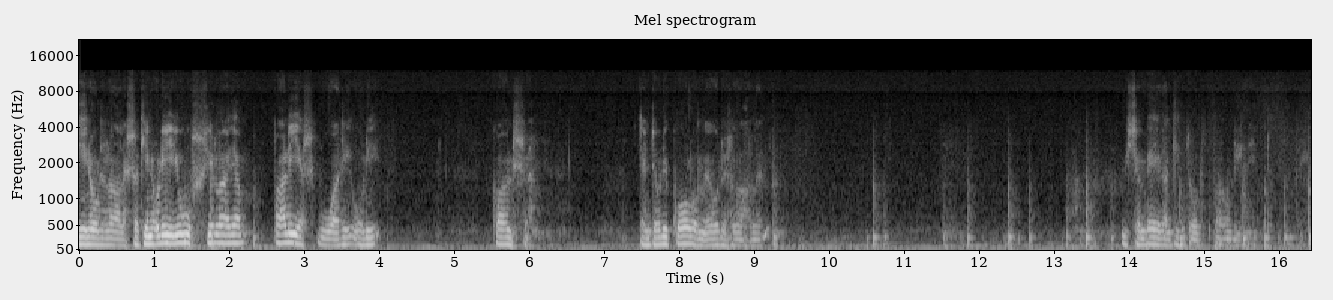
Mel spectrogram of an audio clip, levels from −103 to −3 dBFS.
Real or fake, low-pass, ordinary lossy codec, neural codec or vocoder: fake; 19.8 kHz; Opus, 32 kbps; vocoder, 44.1 kHz, 128 mel bands, Pupu-Vocoder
